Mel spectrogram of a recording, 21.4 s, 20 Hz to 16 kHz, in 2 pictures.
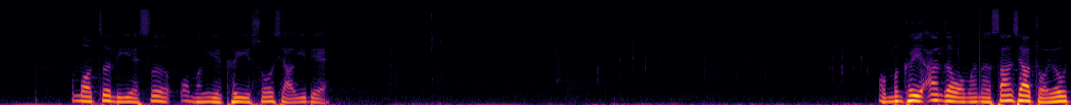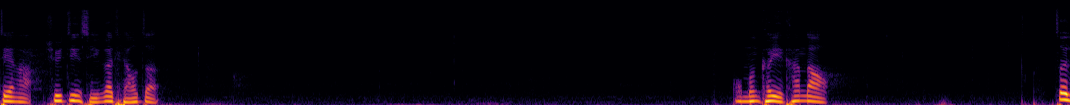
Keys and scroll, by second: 1.4 ctrl+t, 4.1 Return, 5.6 Up, 5.8-8.4 typing.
